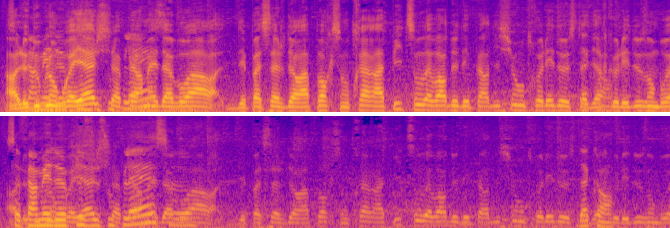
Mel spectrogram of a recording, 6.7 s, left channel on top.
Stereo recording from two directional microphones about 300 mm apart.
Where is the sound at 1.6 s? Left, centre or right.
Left.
